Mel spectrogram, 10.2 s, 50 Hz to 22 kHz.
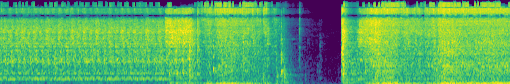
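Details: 1976 Ford F100 with freshly built 351C engine, first fire-up after install, radiator filled: cranks and fires into a heavy, lumpy low rumble, cuts out briefly, then restarts rough and lazy; ignition timing is a bit low and needs adjusting.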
